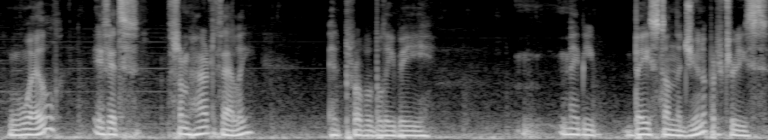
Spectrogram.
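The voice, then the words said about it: Badly done put-on accent. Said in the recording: “I've switched into a fucking bad accent.”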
